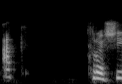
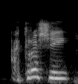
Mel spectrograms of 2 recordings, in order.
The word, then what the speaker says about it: accroché: ont fait des économies c'est hack crochet mais on dit pas hack crochet on dit accroché donc faut enseigner selon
